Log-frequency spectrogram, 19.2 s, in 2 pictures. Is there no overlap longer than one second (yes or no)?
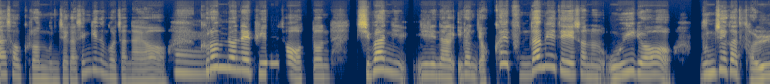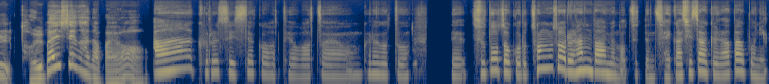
yes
